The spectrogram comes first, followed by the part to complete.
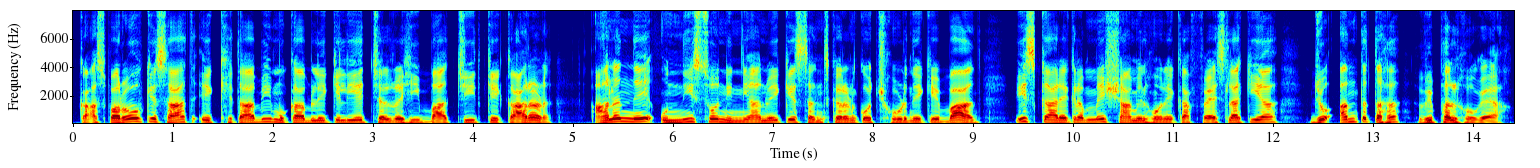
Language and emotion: Hindi, neutral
